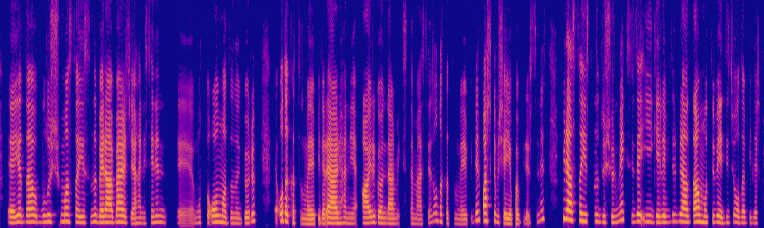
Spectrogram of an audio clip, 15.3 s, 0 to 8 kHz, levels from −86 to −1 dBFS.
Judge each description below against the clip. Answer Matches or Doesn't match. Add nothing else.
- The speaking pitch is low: Doesn't match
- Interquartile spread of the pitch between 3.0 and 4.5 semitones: Matches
